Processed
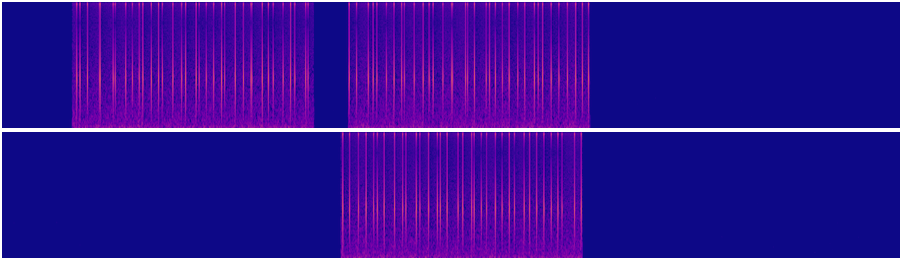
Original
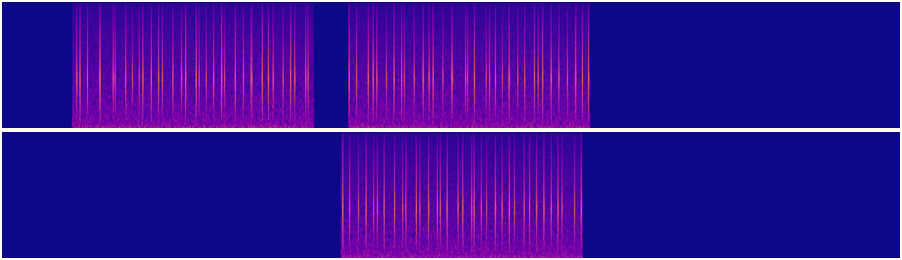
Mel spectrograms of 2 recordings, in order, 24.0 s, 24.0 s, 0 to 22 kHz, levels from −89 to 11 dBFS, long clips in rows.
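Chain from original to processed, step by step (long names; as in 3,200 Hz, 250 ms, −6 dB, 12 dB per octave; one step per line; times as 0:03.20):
downward compressor 2.5 to 1, threshold −31 dBFS, peak gain reduction 7 dB
bad sample-rate conversion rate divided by 2×, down none, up zero stuff
level −1 dB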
